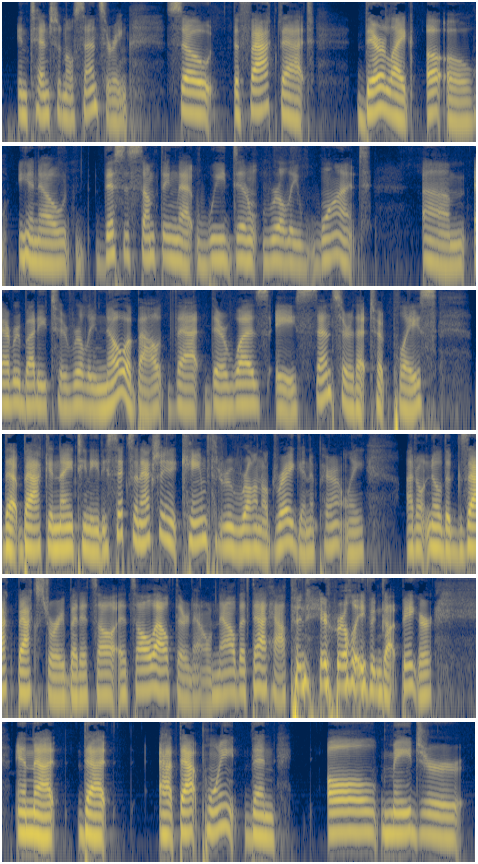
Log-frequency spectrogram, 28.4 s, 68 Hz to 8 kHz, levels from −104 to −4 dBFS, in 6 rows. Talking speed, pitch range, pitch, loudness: 165 wpm, 150-185 Hz, 165 Hz, -26 LUFS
